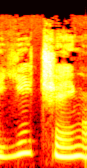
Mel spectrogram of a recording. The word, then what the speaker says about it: I Ching: heard of it, and some of you have heard it pronounced yi, like Y-I or Y-E-E, Ching, C-H-I-G, and it has to do with changes. So the Yi Ching or the I Ching is what is called the Book of Changes.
